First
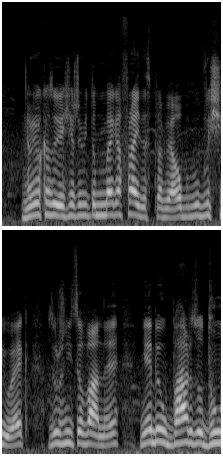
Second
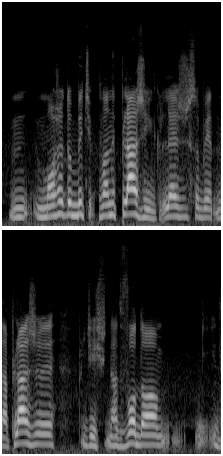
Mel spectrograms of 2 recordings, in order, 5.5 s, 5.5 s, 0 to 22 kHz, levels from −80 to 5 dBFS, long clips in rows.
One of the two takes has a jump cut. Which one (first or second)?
second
